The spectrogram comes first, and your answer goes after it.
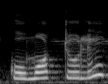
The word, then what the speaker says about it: কুমারটুলি: কুমোরটুলি, যা এখন আমাদের কথার উচ্চারণে হয়ে গেছে কুমারটুলি, এটা কলকাতার উত্তর ভাগে অবস্থিত একটি পাড়া।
